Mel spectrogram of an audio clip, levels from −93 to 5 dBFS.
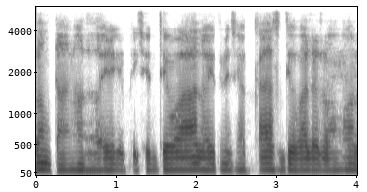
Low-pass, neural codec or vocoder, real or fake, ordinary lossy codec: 5.4 kHz; codec, 32 kHz, 1.9 kbps, SNAC; fake; none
